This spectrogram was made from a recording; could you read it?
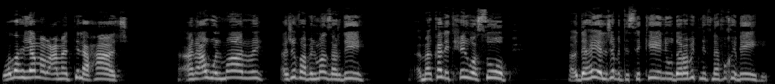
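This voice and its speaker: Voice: high voice, rapid-fire, a bit bright, no echo. A performer playing a battered young husband. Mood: sheepish. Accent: rural Egyptian. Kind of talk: comic village sketch.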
